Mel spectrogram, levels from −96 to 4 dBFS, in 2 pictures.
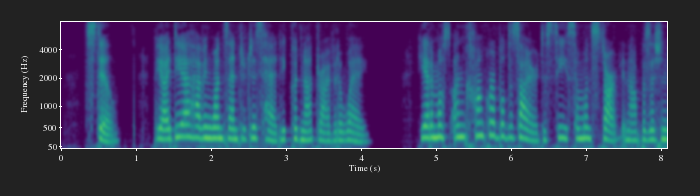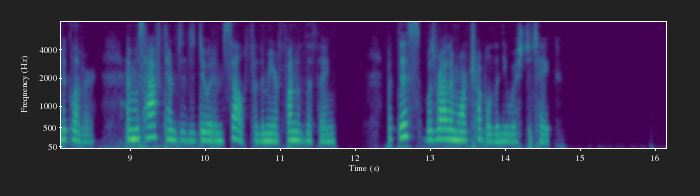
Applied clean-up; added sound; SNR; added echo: neural mask model Resemble Enhance denoiser.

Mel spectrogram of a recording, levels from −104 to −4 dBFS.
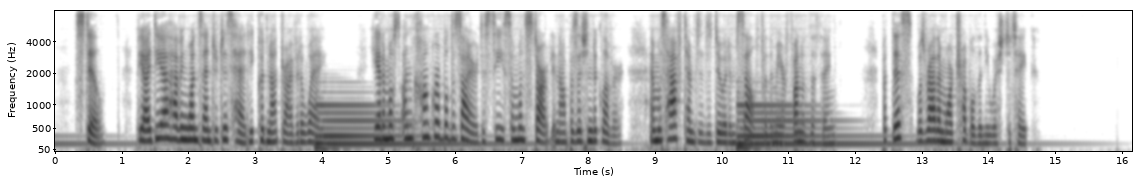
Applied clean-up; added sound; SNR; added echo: none; Bowed string instrument; 7 dB; none.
